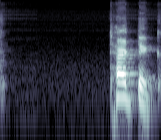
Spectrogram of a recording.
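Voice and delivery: Pathetic with barely-there प, थे stressed high; stress on थेटिक. Shown as a demonstration. Teacher repeats pathetic for students, stressing थे, प swallowed. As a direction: eat the प in pathetic, land high on थे. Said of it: "pathetic पे stress है, प खाया जा रहा है".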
